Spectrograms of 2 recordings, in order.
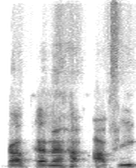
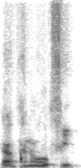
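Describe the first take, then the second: First: The two words are said separately. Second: The two words are fused into one.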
